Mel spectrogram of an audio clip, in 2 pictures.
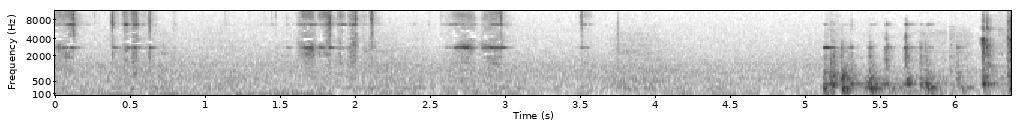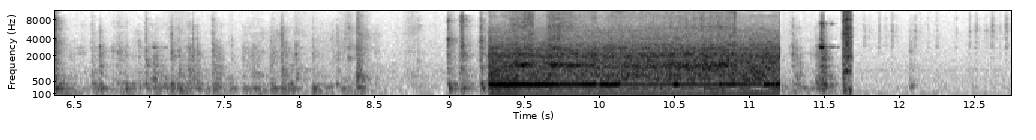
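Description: Light metal clicks and taps from the lathe's chuck key and the steel workpiece being handled and clamped in the chuck, then a small metal lathe running with a steady hum and whir for about two seconds near the end, cutting off abruptly.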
